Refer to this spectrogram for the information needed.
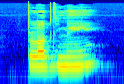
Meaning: fertile
- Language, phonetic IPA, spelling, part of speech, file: Czech, [ˈplodniː], plodný, adjective, Cs-plodný.ogg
